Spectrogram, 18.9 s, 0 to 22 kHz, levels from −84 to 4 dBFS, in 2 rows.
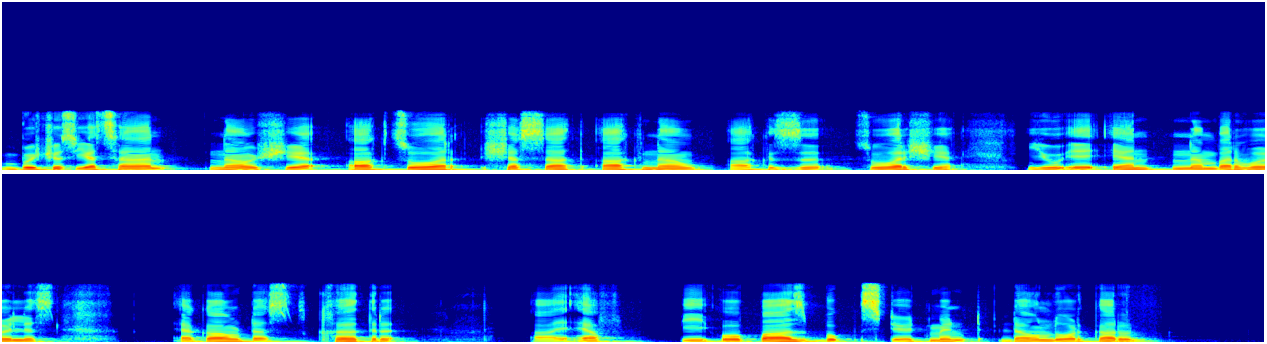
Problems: constant background noise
